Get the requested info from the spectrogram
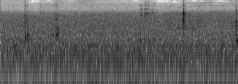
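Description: Large whelk shells clicking against each other as they are shifted in the hands, four or five light sharp clicks over a steady background rush.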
